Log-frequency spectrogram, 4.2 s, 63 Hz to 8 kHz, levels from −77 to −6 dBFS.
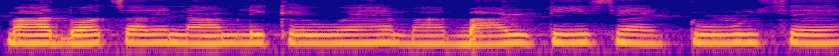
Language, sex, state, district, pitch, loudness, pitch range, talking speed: Hindi, female, Odisha, Nuapada, 200 Hz, -20 LUFS, 195-205 Hz, 170 wpm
